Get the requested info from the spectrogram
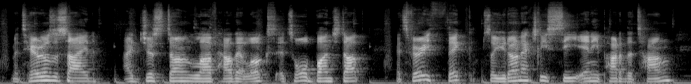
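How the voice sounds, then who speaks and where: Over music in the background, a man with a non-native accent talks at a fairly quick pace, his fairly high voice keeping a fairly even intonation. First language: not English. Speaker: sneaker reviewer. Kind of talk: product review. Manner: casual.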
